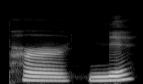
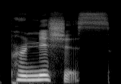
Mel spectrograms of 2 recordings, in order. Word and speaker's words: pernicious: Let's try the pronunciation. Pernicious. Pernicious. That stress is right in the middle. Pernitious. Try it. Pernicious.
